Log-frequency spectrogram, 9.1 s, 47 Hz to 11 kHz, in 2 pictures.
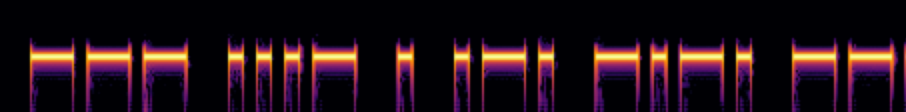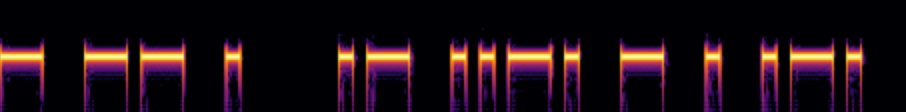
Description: Morse code, heard as a keyed tone, about 17 wpm, 700 Hz. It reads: OVERCOME AFTER
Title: Pangram Challenge v2 - 17wpm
